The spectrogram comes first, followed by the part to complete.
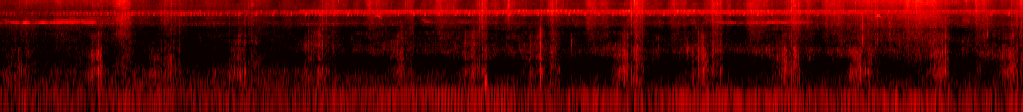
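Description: Cow grazing up close: rhythmic crunching and tearing as it crops and chews grass, about two bites a second.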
